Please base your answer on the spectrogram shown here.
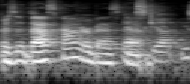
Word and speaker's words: Basquiat: Okay, and you know that artist, and I'm feeling embarrassed that I don't know how to pronounce his name. Basquiat? Mm-hmm. Is it Basquiat or Basquiat? Basquiat, you said it right.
